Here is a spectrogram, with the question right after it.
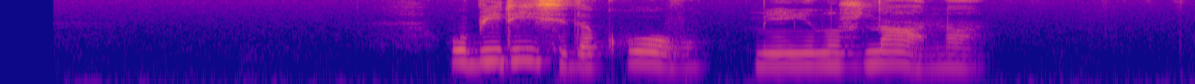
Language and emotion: Russian, neutral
